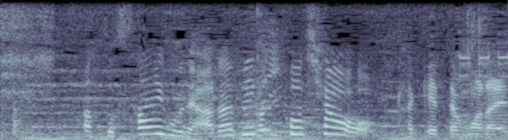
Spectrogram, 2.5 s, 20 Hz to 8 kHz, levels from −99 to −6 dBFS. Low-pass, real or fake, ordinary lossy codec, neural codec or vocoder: none; real; none; none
